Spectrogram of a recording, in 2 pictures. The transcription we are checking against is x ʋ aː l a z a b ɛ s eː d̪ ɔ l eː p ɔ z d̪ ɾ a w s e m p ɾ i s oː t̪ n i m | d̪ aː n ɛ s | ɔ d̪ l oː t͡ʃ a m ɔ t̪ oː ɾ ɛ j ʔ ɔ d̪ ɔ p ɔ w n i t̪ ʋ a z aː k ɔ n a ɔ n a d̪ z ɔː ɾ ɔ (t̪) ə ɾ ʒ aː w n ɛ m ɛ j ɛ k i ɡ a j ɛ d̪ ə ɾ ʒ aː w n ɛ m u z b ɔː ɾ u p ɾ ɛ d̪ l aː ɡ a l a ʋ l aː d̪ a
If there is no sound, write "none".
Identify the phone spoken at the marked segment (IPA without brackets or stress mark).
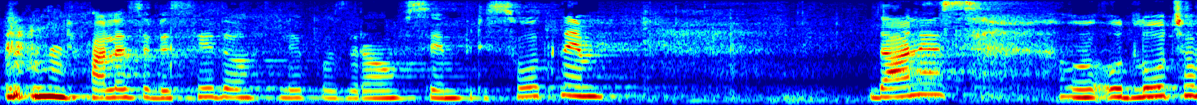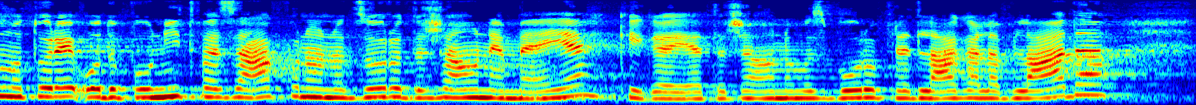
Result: d̪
